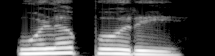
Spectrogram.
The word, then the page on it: ಒಳ್ಪೇರು: Kannada; oḷpēru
